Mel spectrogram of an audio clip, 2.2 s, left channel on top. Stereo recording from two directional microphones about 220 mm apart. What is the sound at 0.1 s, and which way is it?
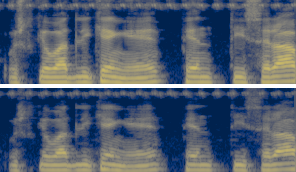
Speech, 40° left (ahead or behind).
